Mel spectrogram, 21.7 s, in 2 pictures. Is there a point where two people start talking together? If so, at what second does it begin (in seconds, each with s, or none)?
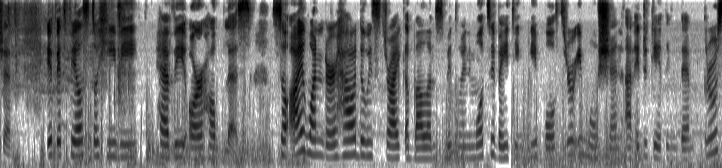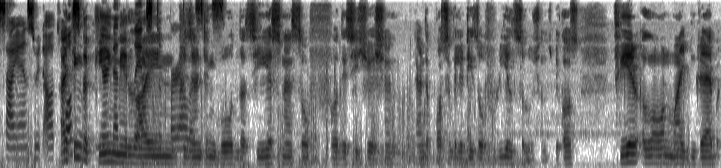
11.7 s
